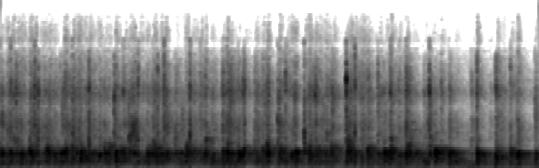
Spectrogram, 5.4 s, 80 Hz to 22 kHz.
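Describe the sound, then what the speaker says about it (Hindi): An audience of students at a Class 10 school quiz competition claps loudly and continuously, a dense, lively round of applause filling the room. "आप लोग ताली मार, ताली मार, ताली मार।"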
